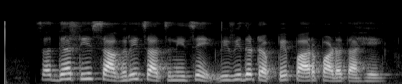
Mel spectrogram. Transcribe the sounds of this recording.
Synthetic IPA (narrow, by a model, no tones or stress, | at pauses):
səd̪ʱjat̪iːsaɡɾiːt͡sat͡snit͡seʋiʋid̪ʱʈəpːepaɾpaɽət̪aɦe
